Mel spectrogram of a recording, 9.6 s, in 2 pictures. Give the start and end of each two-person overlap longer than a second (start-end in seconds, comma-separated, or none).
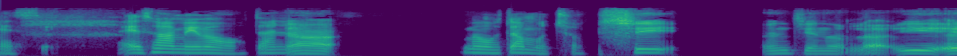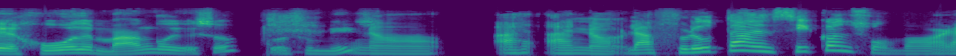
none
